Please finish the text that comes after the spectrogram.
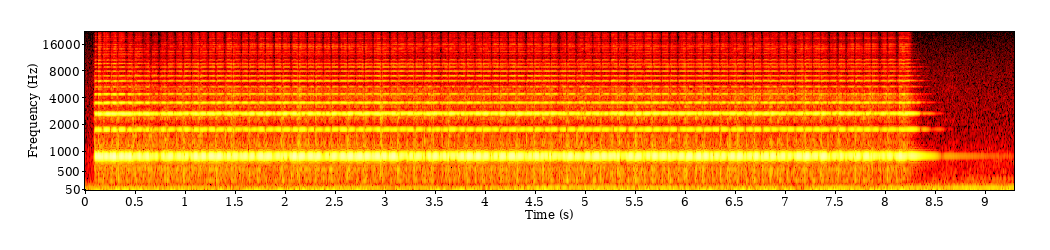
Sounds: bowed string instrument, musical instrument, music

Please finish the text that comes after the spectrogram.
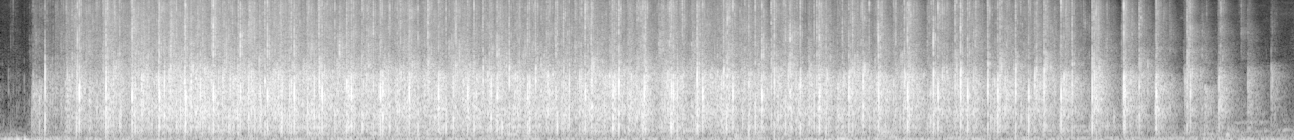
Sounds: human group actions, applause

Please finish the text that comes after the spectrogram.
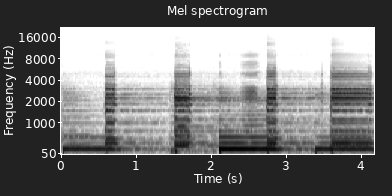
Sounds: plucked string instrument, musical instrument, guitar, electric guitar, music

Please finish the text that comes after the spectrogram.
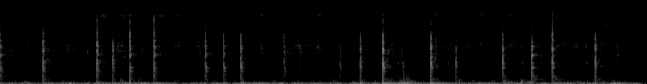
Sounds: writing, domestic sounds

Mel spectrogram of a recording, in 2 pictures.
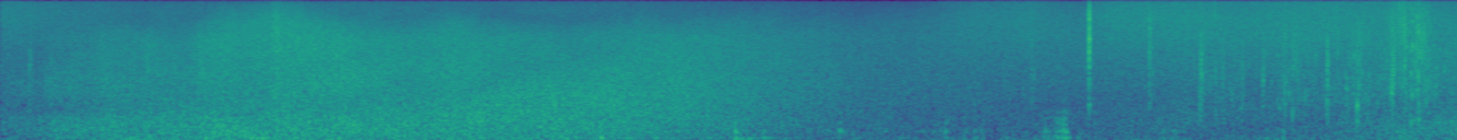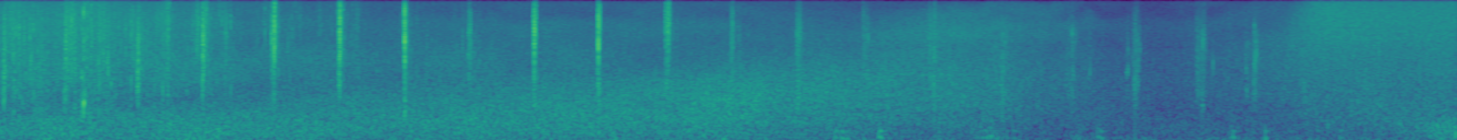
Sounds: waves, water, ocean

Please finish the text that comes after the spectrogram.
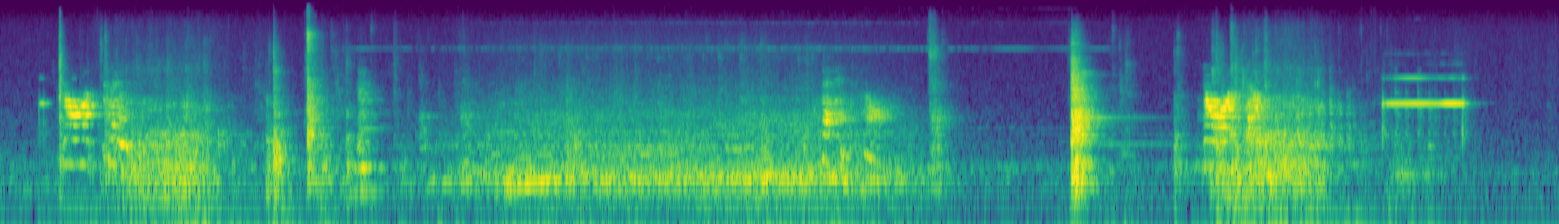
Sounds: door, domestic sounds, sliding door

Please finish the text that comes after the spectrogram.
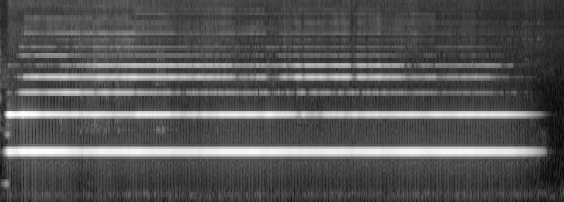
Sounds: woodwind instrument, musical instrument, music

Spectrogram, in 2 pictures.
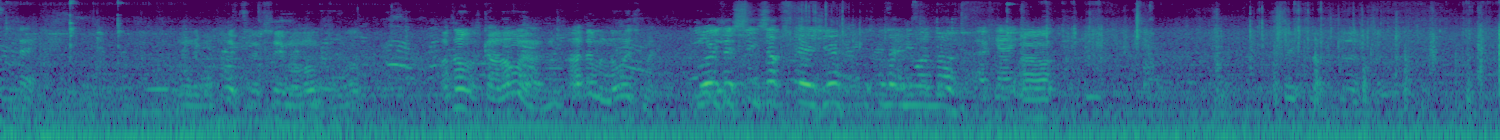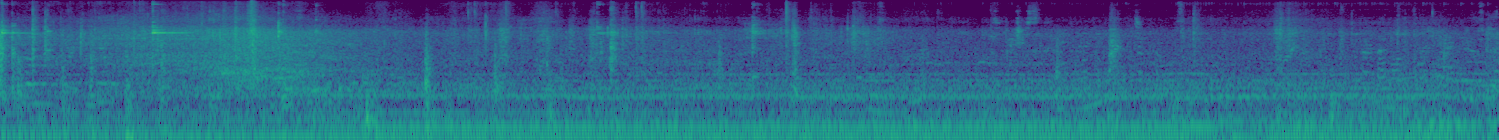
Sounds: bus, vehicle, motor vehicle (road)

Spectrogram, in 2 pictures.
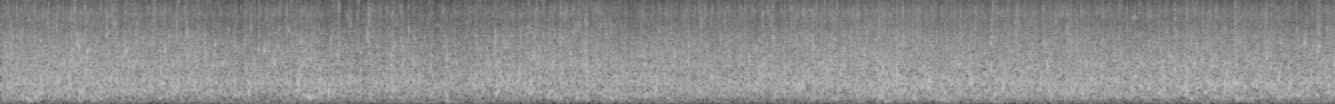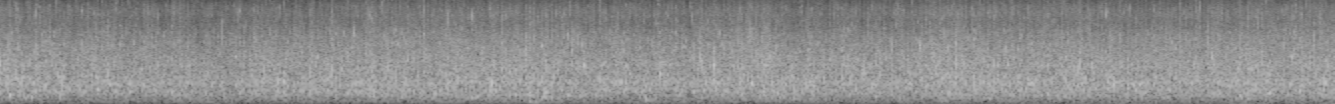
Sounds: stream, water

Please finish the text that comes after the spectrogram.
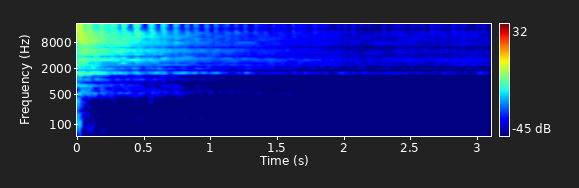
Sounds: hi-hat, musical instrument, cymbal, percussion, music

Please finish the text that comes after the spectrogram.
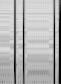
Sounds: speech, speech synthesizer, human voice

